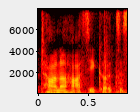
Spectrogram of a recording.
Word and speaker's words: Ta-Nehisi Coates: It's like with an I there, but Ta-Nehisi Coates is how he pronounces his name.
